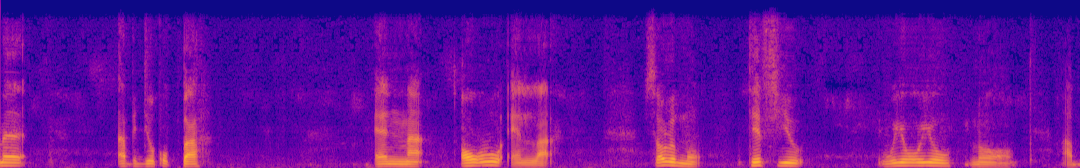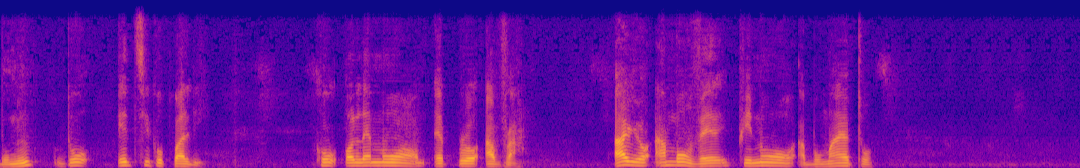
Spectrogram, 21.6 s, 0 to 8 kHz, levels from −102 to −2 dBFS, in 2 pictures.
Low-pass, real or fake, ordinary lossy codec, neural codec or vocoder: 7.2 kHz; fake; Opus, 64 kbps; codec, 16 kHz, 1.1 kbps, Voila-Tokenizer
